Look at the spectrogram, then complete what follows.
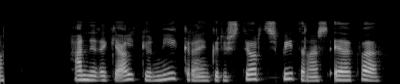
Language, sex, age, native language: Icelandic, female, 30-39, Icelandic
